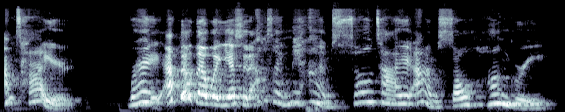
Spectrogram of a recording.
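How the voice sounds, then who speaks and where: A woman's voice: sits high, big pitch swings, moderate pace, fairly bright tone, soft background music. A young woman guest on a casual podcast, talking animatedly and acting out her own self-talk. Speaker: guest journalist.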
